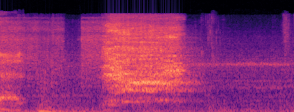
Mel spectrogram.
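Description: A fire extinguisher sprays with a loud hiss.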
